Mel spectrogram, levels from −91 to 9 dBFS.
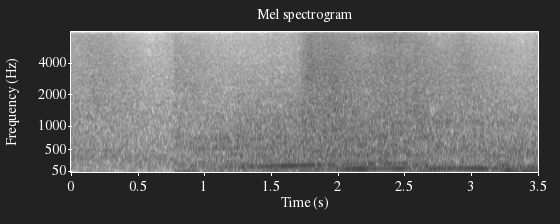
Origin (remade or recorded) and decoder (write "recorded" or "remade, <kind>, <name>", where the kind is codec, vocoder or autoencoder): recorded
